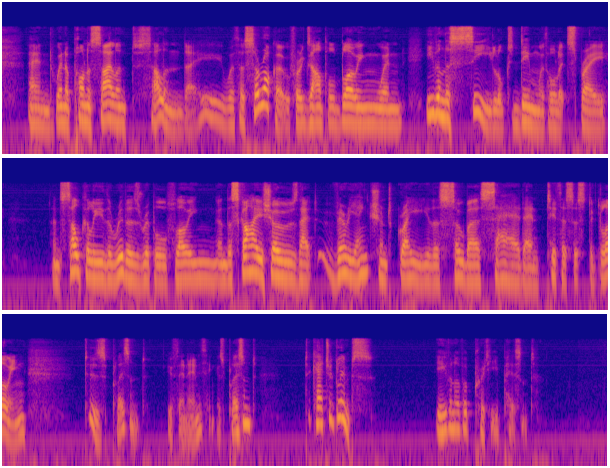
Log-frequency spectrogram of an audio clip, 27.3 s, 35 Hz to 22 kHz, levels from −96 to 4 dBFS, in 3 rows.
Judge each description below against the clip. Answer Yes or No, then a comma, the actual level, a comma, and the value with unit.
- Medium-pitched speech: No, low, 130 Hz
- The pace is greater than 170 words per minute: No, slow, 135 wpm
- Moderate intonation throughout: Yes, average, 4.0 semitones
